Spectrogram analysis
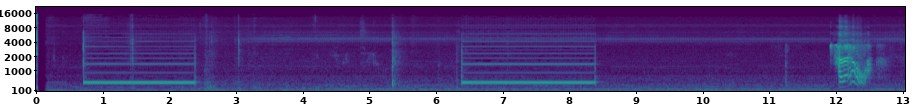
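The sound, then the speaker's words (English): A phone line rings twice as a call is placed to a listener, each long electronic ring burst lasting nearly two seconds with a gap between, followed by a brief clatter as the call connects. “So let's get them on the phone real quick, and then we'll hear their real life animal encounter.”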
